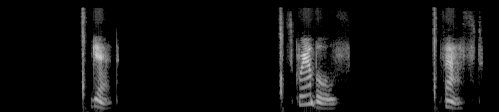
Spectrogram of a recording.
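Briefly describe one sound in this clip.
Keypad buttons click as they are pressed.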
